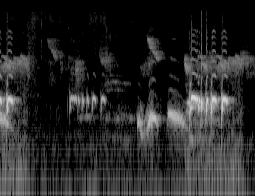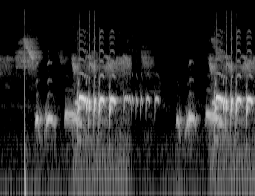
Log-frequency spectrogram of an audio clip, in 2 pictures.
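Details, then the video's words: A local zebra dove in full song, melodious and kept as a master for training birds. Repeated cycles of soft low purrs lead into loud, rapid staccato coos, with one sharp click midway. "Perkutut Lokal Gacor Suara Merdu Buat Masteran"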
